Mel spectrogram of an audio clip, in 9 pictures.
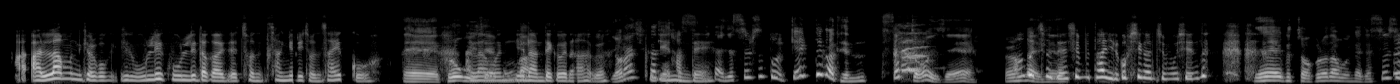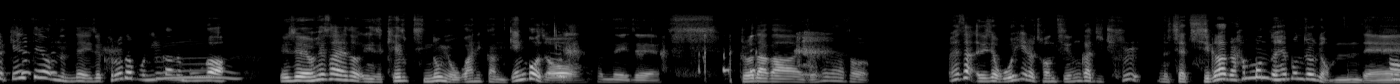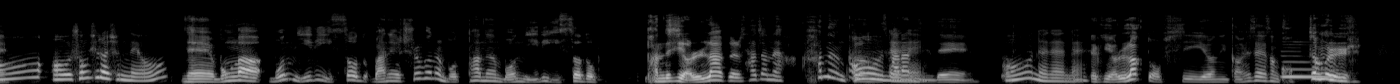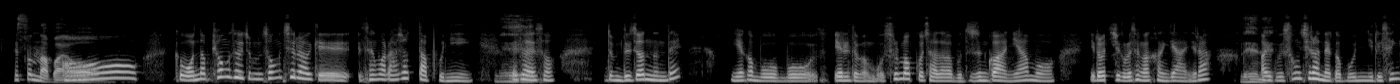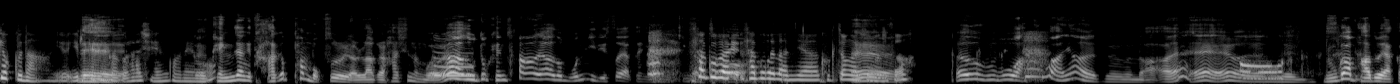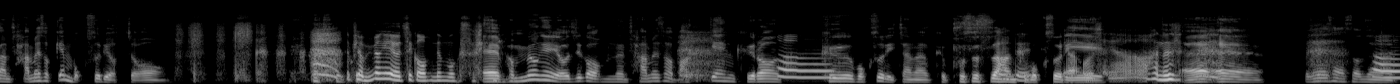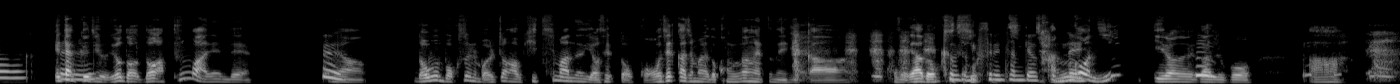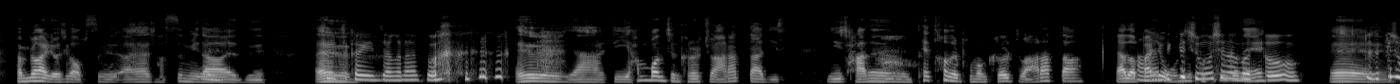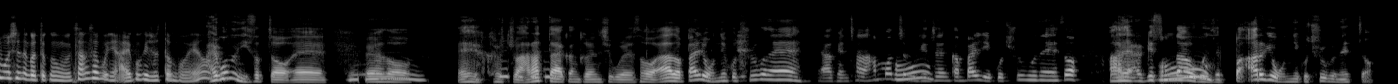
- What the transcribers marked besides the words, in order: tapping; laugh; laugh; laugh; laugh; teeth sucking; laughing while speaking: "걱정을"; put-on voice: "야 너, 너 괜찮아. 야 너 뭔 일 있어?"; laugh; put-on voice: "아 그 뭐 뭐 아픈 거 아니야?"; laugh; put-on voice: "아. 예. 예"; laugh; laugh; laughing while speaking: "그래가지고"; laughing while speaking: "목소리"; put-on voice: "여보세요"; laughing while speaking: "하는"; laugh; laugh; other background noise; laugh; laugh; gasp; laugh
- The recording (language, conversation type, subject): Korean, podcast, 작은 습관 하나가 삶을 바꾼 적이 있나요?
